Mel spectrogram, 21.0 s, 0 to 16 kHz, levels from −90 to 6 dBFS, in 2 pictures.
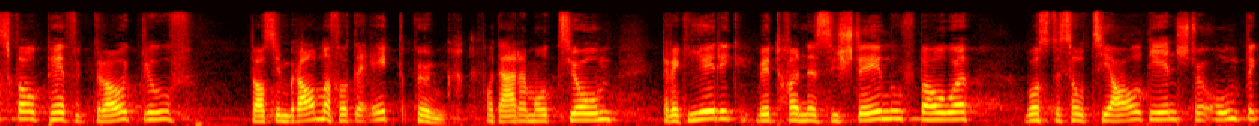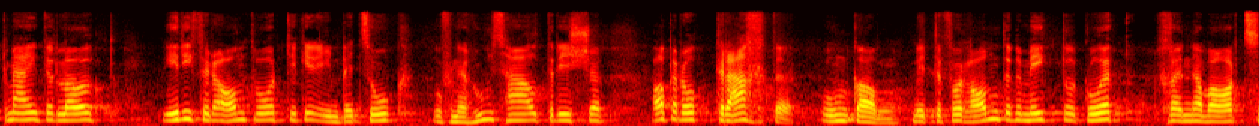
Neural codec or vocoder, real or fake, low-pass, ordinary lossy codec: codec, 24 kHz, 1 kbps, SNAC; fake; 10.8 kHz; AAC, 64 kbps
